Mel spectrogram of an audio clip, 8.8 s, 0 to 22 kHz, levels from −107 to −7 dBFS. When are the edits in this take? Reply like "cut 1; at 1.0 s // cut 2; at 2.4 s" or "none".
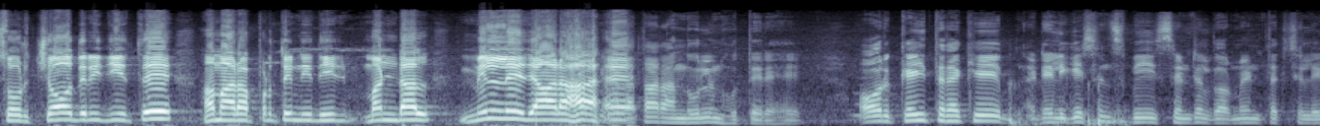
cut 1; at 4.1 s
